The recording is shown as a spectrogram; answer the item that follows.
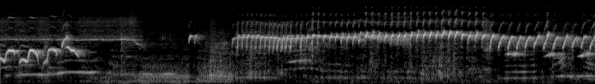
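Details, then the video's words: White-rumped shama song from a real bird, recorded as a tutor track of sharp 'tembakan' bursts: a few varied whistles and a pause, then a long, fast, buzzy trill held high and steady for several seconds. "MASTERAN MURAI BATU TERFAVORIT KOMPLIT TEMBAKAN SUPER GANAS !!! BURUNG DI JAMIN LANGSUNG NYAHUT."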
